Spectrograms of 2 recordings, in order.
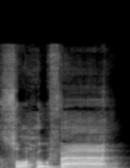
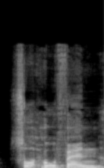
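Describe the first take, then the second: First: The word ends on a lengthened vowel. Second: The word ends with an n sound.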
